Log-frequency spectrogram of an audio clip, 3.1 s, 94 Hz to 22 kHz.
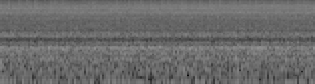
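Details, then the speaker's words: BMW N55 boost leak test, engine off, intake pressurized with tester: constant sharp hiss of air escaping at a charge pipe connection; T-bolt clamps suspected, worm clamps recommended. "also leaking on this connection I have I put my hands is anything I could feel the air coming out I have it as tight as I can it hat it might have something to do with these clamps"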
